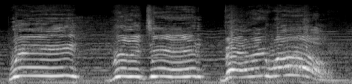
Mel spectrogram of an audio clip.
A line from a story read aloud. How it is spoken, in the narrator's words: cried the fairy a pleased voice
